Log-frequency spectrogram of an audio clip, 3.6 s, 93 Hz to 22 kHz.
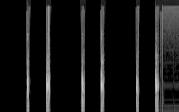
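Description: Clear heart sounds near 55 a minute; the second sound splits with inspiration and fuses on expiration, a normal finding.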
